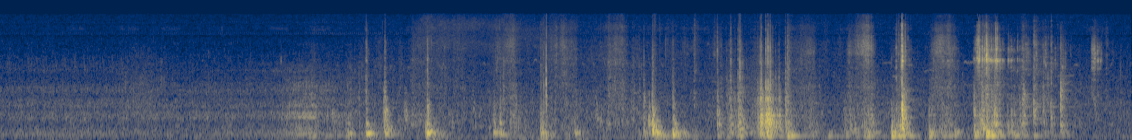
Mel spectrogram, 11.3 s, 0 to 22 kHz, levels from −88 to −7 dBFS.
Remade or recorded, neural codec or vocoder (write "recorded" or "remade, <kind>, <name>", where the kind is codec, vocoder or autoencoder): recorded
